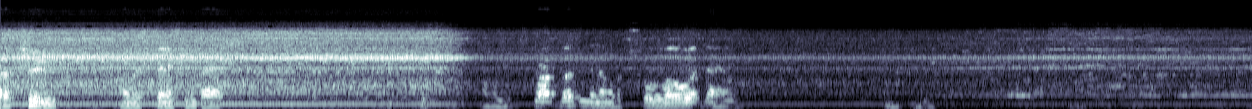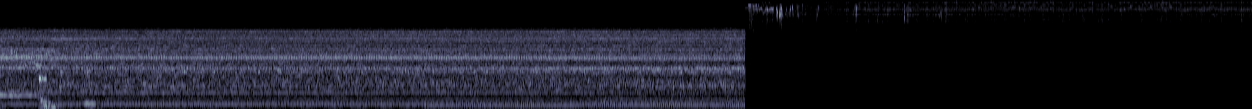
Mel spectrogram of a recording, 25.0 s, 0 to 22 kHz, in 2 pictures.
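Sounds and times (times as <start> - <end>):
router motor humming: 0.0 - 20.0.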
